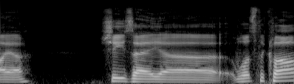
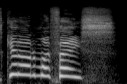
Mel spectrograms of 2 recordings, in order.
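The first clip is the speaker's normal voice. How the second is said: very high, squeaky angry woman; squeaky mock-female yell; high shrill shout. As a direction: shriek it in a cartoon woman's voice. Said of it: "and she says".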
